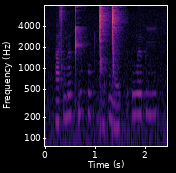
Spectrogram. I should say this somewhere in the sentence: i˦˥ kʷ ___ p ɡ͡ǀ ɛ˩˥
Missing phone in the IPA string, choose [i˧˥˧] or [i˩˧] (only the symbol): i˧˥˧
